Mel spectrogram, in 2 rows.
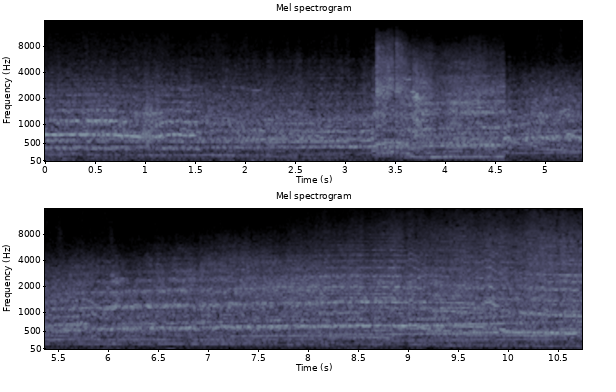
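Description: Nissan GTP ZX Turbo and Porsche 962C Longtail race cars scream past in a racing game, a sustained high engine whine gliding in pitch, with a brief louder burst of passing noise midway.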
